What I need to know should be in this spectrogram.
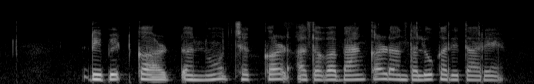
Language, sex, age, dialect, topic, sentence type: Kannada, male, 18-24, Mysore Kannada, banking, statement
